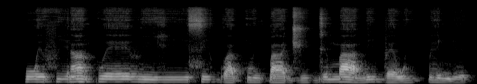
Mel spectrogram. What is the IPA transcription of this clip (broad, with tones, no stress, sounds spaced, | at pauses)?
w ɪ˨ f i˨ ɾ ã˦˨ kʷ eː˦ β ĩ˨ ɣ iː˨ s i˦ ɡʷ a˨ kʷ ĩ˨ k͡p a˨ d͡ʒ i˨ ɡ ɪ˦ m a˦˨ n i˦ b ɛ˨ w i˨ k͡p ɪ˦˨ ɲ ɪ˨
